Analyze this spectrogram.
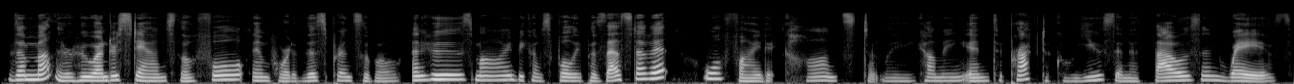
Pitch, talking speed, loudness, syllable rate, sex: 180 Hz, 140 wpm, -19 LUFS, 4.2 syllables/s, female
